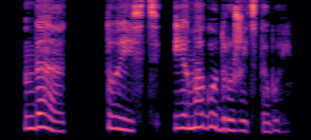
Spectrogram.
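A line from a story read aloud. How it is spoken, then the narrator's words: Uncertain. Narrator (Russian): Неуверенно проговорила я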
